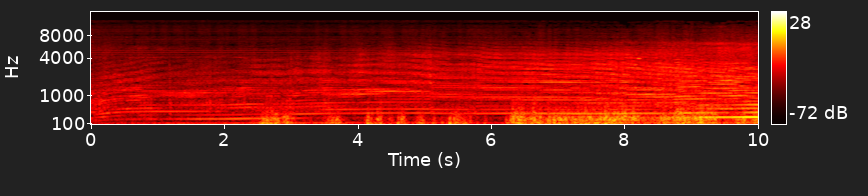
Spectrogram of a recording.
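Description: Zero fighter plane's propeller engine droning as it flies past overhead. The pitch drops in the first second, then gradually climbs while the sound grows louder toward the end.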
